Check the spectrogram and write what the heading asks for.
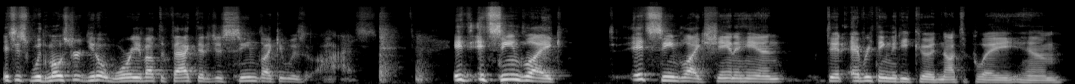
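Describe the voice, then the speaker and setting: Man, podcast co-host, forceful bright voice, rambling, profane, casual. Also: on the high side, lively intonation, moderate pace. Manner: rambling, profane, restarts often. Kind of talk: casual sports chat.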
